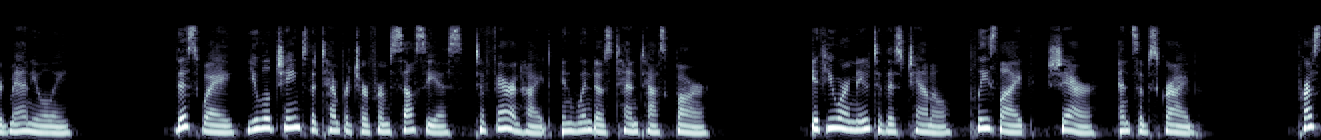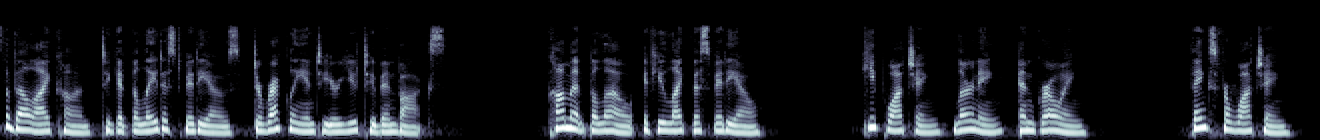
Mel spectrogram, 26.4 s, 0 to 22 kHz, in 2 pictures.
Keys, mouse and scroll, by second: 6.8 click, 10.4 click, 20.8 click.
